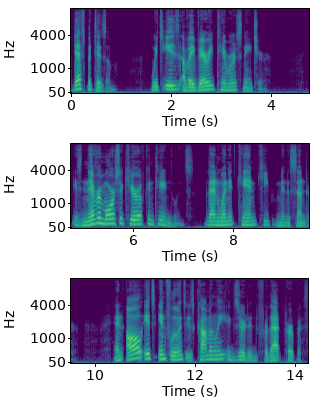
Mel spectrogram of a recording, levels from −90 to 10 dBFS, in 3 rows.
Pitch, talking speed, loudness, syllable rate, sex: 145 Hz, 130 wpm, -20 LUFS, 4.6 syllables/s, male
